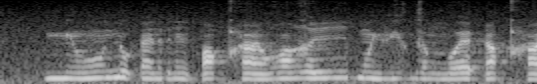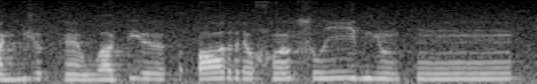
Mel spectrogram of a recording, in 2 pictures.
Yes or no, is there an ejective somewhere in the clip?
no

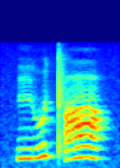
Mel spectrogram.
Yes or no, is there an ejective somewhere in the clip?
yes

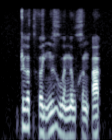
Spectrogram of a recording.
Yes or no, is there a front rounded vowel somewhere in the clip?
no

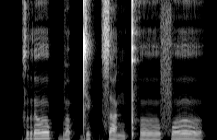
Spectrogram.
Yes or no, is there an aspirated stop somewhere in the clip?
yes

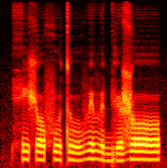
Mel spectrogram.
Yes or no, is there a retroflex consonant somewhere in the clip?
yes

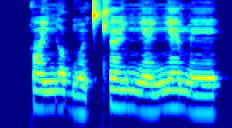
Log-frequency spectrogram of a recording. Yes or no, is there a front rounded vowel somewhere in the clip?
yes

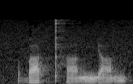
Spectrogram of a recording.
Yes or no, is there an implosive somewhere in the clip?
yes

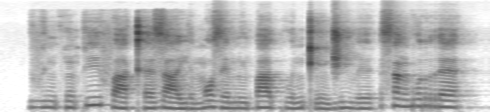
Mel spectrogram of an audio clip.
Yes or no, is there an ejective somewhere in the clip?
yes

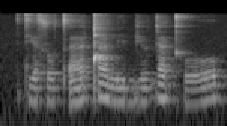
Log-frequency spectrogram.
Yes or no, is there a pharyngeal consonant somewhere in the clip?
no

